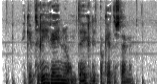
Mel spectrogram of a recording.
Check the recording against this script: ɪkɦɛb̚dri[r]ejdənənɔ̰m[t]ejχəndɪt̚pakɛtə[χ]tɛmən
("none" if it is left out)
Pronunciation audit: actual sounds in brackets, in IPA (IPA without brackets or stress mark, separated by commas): r, t, s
